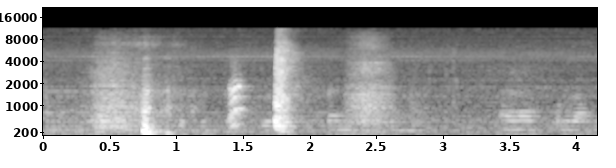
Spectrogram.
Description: our little boy trying to sneeze!! He misses 2 sneezes but manages to get a couple out!!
